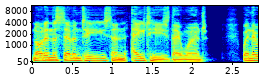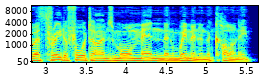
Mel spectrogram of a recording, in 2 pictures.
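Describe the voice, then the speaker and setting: A man's voice: mid-range voice, a little fast, dry recording, studio quality. A man reading a literary story as a scripted audiobook narration.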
